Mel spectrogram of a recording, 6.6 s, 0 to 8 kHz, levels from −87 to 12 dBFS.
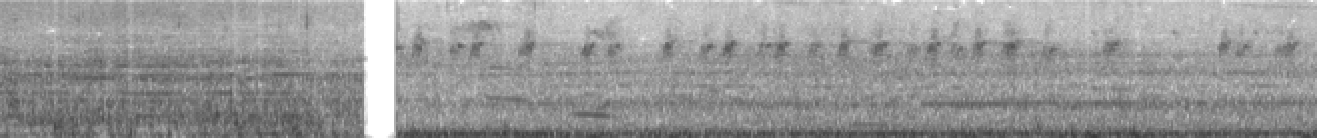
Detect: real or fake real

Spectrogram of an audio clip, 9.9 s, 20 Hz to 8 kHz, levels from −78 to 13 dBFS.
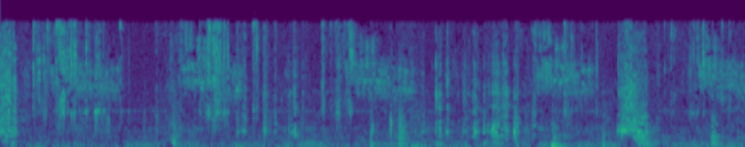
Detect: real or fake real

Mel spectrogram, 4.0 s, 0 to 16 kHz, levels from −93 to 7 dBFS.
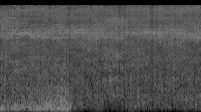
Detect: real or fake fake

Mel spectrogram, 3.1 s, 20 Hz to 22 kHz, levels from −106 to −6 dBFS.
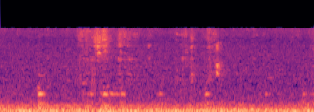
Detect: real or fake fake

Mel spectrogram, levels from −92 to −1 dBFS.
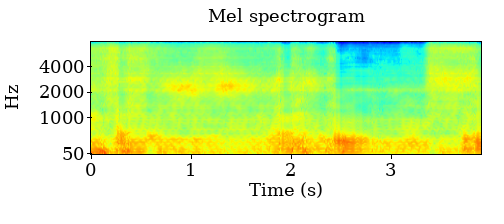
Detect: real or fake fake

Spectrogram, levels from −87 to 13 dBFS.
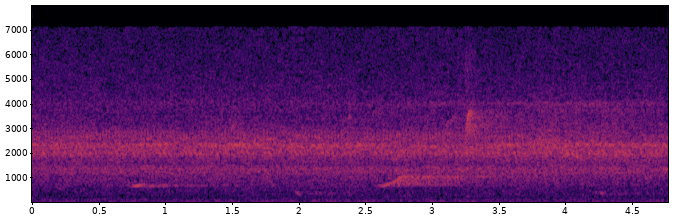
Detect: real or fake fake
